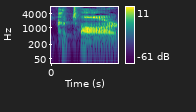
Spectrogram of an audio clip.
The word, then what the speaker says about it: Qatar: And so everybody's focusing in on the fact that oil money from the Qatar or cutter depending on how you pronounce it uh government paid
